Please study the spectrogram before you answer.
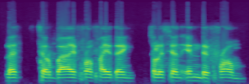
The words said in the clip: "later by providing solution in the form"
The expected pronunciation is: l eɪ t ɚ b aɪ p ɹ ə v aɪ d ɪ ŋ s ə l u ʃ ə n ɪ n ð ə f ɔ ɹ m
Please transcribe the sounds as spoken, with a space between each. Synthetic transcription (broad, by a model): l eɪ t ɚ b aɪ f ɹ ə f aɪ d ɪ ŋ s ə l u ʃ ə n ɪ n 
